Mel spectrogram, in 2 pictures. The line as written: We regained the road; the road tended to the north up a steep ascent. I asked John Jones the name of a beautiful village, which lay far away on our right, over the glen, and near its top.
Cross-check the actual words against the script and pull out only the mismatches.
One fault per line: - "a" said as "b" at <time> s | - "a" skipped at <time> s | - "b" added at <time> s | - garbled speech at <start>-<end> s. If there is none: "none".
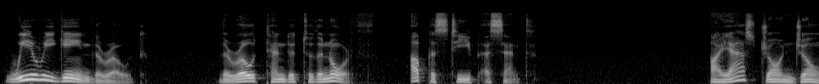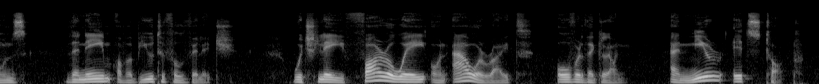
none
